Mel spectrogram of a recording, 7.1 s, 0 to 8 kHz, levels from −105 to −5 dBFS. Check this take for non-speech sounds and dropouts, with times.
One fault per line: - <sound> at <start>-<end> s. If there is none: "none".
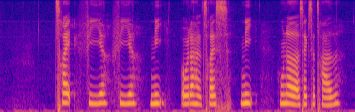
none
